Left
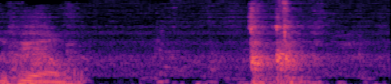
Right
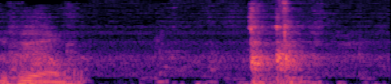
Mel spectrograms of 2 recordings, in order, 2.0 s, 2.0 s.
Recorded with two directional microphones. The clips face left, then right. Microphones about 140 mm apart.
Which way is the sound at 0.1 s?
20° right (ahead or behind).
